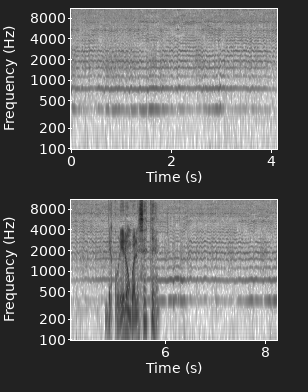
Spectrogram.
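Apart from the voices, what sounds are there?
mosquito buzzing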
